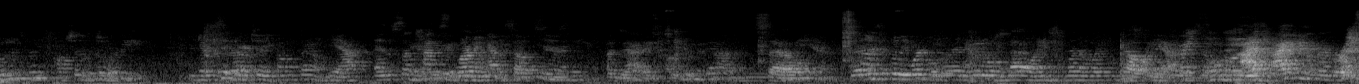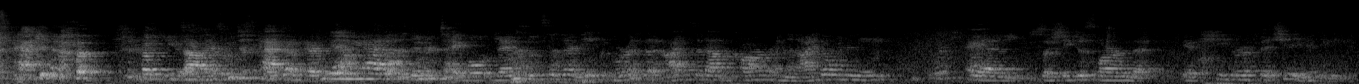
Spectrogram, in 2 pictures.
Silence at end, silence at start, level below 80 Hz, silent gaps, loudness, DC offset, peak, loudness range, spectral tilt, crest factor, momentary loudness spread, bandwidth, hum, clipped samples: 0 s; 0 s; -56 dBFS; none; -33 LUFS; under 0.1%; -8 dBFS; 10 LU; -5.5 dB/octave; 24 dB; 14 LU; over 20 kHz; none; under 0.1%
